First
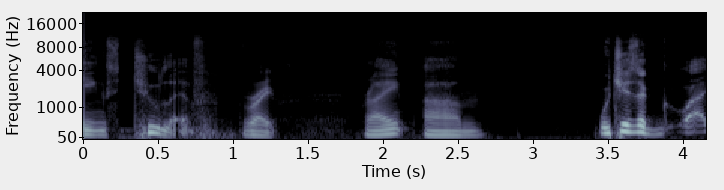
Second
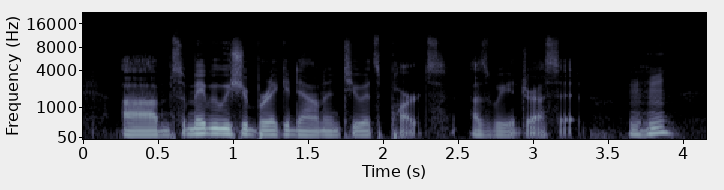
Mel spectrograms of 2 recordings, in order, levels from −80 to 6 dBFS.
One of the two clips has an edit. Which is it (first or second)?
first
